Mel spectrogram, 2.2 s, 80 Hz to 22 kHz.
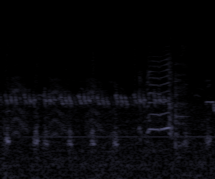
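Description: Chickens cluck in Red Dead Redemption 2, a run of short, repeated calls with a few longer squawks, fairly close and steady over a quiet background, with no talking.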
